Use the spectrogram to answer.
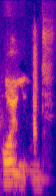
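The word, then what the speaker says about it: Højlund: I do rate um um how do you pronounce this one Rasmus hland yeah hland yeah I have been saying it right then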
